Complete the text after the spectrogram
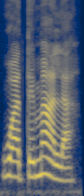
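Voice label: "guatemala", Spanish, female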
